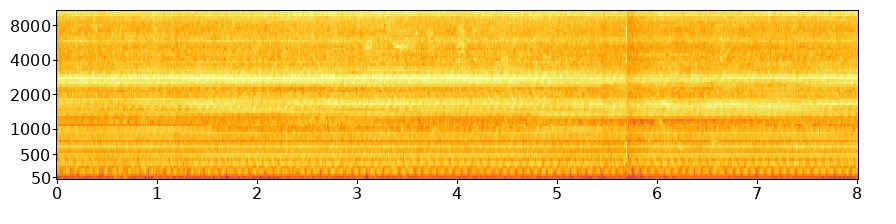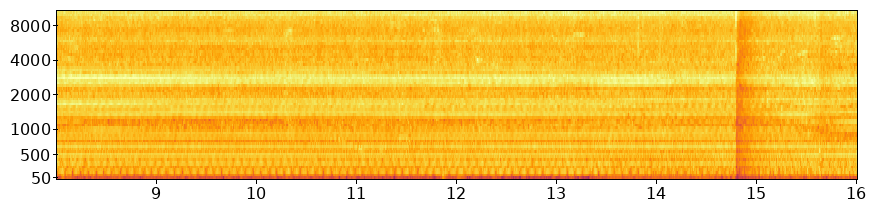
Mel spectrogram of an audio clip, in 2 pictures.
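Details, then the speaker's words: Nebulizer compressor (2017 model) running after a motor repair for weak air suction: a loud, steady mechanical hum and whine, now pumping normally. "So ito na guys. Okay na. Maayos na itong gumagana. So tingnan natin kung yung pag-pump ng motor nito is okay din."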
